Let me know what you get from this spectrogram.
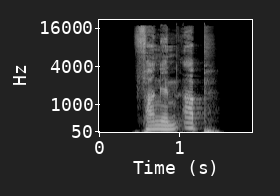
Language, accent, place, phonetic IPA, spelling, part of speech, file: German, Germany, Berlin, [ˌfaŋən ˈap], fangen ab, verb, De-fangen ab.ogg
- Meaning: inflection of abfangen: 1. first/third-person plural present 2. first/third-person plural subjunctive I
